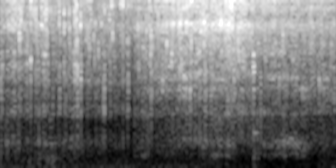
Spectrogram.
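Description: Shallots frying with ginger, garlic and dried red chillies in a hot pan for a Tamil Nadu-style chicken dish, giving a steady, loud, close sizzle with light stirring scrapes and no talk.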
